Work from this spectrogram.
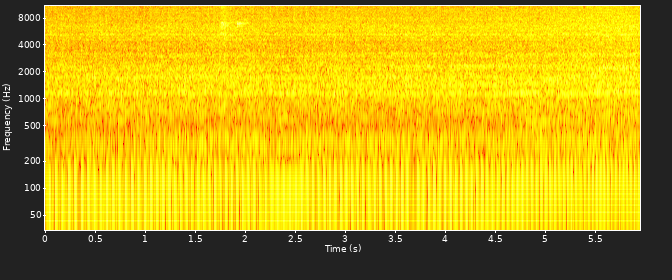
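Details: Honda Spacy FI scooter after stage-two engine repair for smoking, test start: low thumping single-cylinder idle with slightly uneven pulses shifting pace near the end; rough idle remains, cause unknown, to be fixed in stage three.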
